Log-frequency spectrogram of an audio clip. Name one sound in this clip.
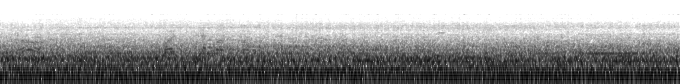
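Propeller engines drone loudly and steadily close by.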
